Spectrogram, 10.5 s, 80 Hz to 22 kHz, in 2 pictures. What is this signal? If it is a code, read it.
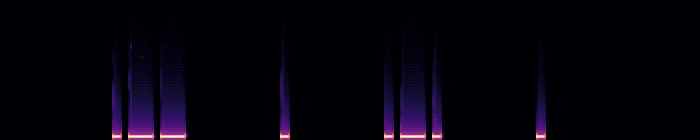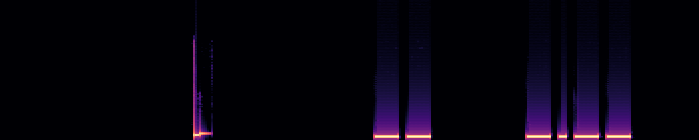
Morse code, heard as a keyed tone, about 20 wpm, spaced as for 9 wpm, 700 Hz. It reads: WERE MY
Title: 4x Character Spacing - Top 100 Words - 20wpm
